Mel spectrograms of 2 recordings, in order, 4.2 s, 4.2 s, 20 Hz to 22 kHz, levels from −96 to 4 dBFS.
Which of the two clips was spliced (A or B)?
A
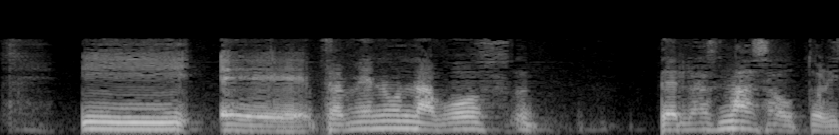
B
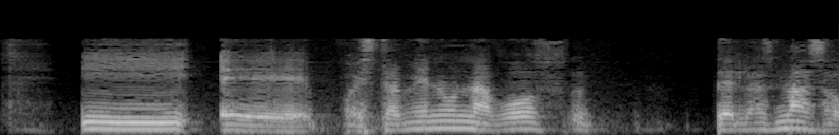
A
